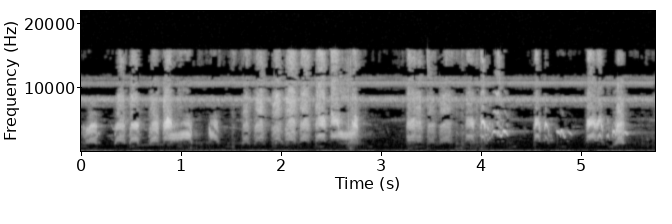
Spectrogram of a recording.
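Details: Sooty-headed bulbul heard during bird trapping with racik snares: loud bursts of bright, chirpy notes in quick runs, with short pauses, over a steady high-pitched hiss.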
